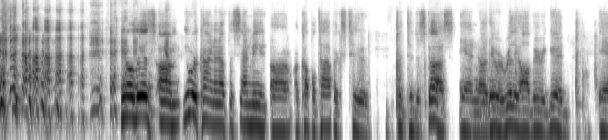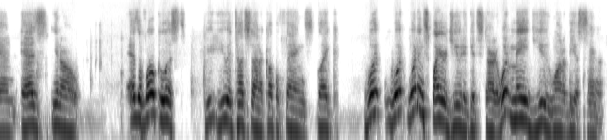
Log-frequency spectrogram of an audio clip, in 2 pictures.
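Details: Adult male speaker; Normal speech.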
